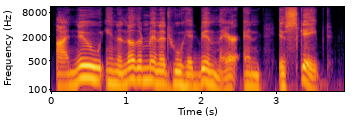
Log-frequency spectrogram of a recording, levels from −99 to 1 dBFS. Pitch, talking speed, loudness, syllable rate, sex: 135 Hz, 170 wpm, -17 LUFS, 5.3 syllables/s, male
